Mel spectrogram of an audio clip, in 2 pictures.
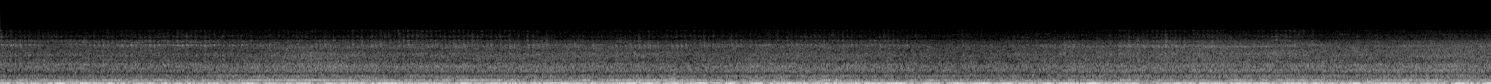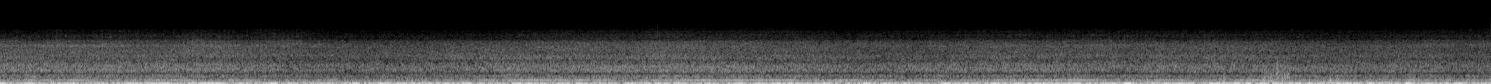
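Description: Steady low drone of ship diesel engines, with a constant hum and a heavy, uneven low rumble, as a harbour tug works against the hull of a large container ship entering port.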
